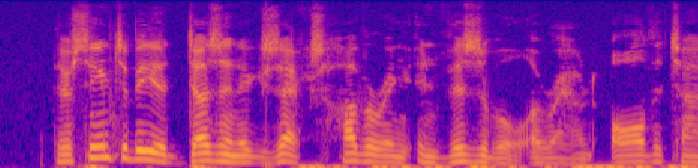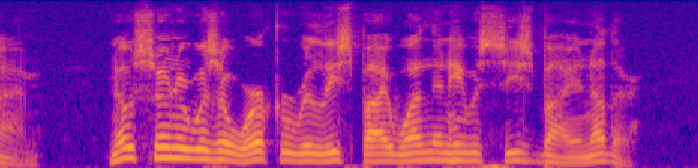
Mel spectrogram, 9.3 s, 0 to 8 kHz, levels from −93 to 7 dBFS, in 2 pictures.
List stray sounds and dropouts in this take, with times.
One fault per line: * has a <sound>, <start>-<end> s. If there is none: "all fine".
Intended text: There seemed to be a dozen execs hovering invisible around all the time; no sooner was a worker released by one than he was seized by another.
all fine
